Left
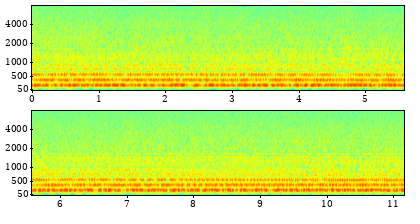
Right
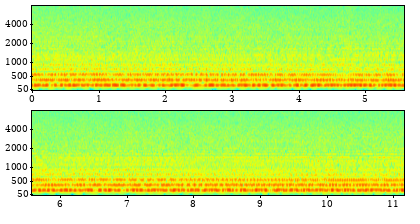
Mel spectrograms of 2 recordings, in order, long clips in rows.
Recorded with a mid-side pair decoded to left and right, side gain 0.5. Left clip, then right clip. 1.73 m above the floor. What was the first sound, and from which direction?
A drone, 5° left.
